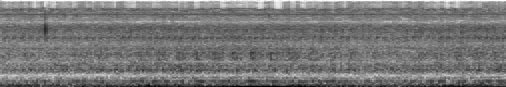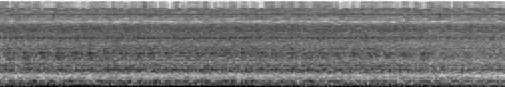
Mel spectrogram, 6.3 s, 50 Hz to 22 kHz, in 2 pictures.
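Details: Brand-new engine in a 2021 Honda Passport knocking at idle and low rpm: a deep idle rumble with a faint, loosely spaced knock. Cause not confirmed.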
